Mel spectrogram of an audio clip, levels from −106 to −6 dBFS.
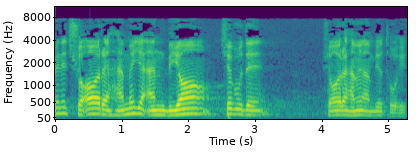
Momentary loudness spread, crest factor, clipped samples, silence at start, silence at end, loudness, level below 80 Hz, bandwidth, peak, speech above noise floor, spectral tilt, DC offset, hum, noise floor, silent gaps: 12 LU; 16 dB; under 0.1%; 0 s; 0.05 s; -16 LUFS; -54 dBFS; 8 kHz; 0 dBFS; 31 dB; -5.5 dB/octave; under 0.1%; none; -47 dBFS; none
